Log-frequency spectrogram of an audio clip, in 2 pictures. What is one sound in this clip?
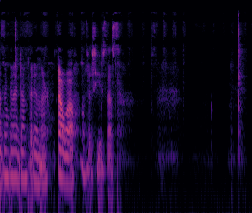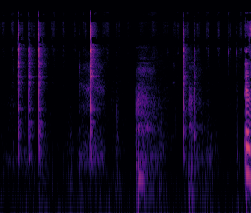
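A spoon scrapes and taps against a cup.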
